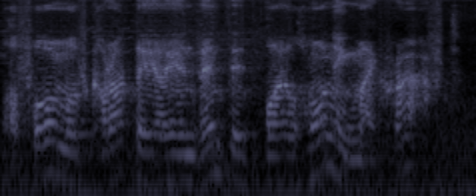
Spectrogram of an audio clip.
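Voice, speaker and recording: A man's voice: mid-range voice, normal speed, pushed and bright, soft background music, close to an everyday voice. A man playing an eccentric, grandiose pizza chef in a video game cutscene, speaking formally and dramatically. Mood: earnest, pompous. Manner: pompous, formal, dramatic phrasing. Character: eccentric, grandiose pizza chef with theatrical martial-arts zeal.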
